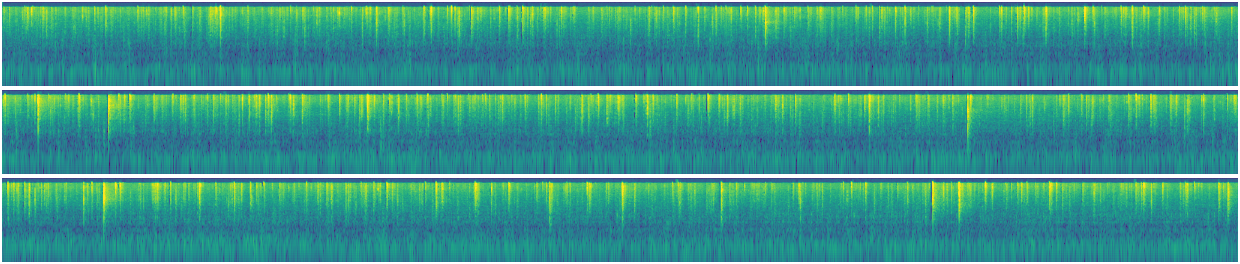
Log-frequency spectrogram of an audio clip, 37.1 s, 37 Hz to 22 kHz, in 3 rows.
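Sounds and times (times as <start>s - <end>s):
campfire crackling: 0.0s - 37.0s.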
